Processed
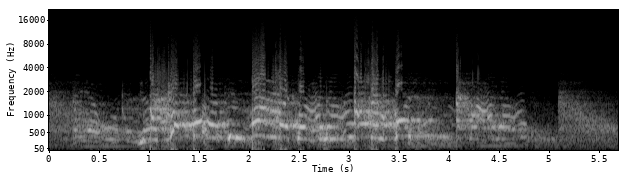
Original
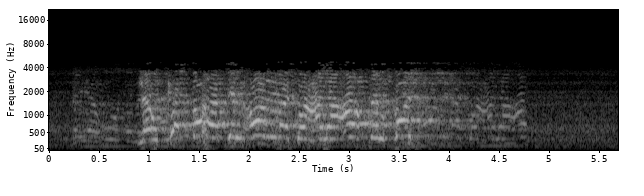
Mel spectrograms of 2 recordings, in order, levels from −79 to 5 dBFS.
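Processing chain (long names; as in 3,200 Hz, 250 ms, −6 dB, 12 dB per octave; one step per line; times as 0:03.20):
auto-filter low-pass saw down 0.98 Hz 290–1,500 Hz
downward compressor 10 to 1, threshold −26 dBFS, peak gain reduction 11 dB
elliptic low-pass filter 3,200 Hz
on a send: backwards echo 280 ms −23 dB
on the sum: slew-rate limiting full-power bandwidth 39 Hz
level +8.5 dB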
